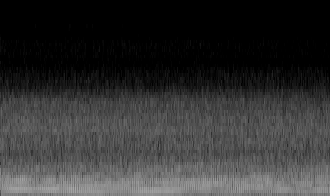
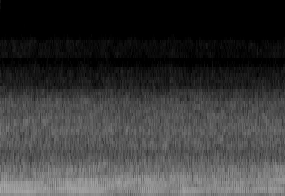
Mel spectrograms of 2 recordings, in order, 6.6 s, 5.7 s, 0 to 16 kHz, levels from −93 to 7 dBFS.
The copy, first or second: second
